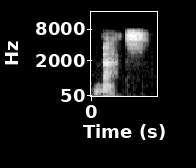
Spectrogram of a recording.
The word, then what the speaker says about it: gnats: Is the G pronounced or silent in the word gnats? No, it's silent. It's silent. And whenever you have a GN, it will probably be silent.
